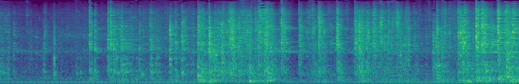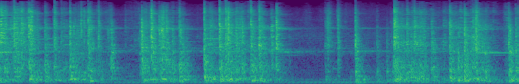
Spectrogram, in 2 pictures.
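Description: Metal frame tubing clanking and rattling as the pieces are piled into a pickup truck bed, a dense run of metallic knocks.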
